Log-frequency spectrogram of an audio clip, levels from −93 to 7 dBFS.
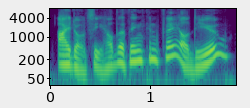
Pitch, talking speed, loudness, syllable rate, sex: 170 Hz, 320 wpm, -19 LUFS, 5.9 syllables/s, male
